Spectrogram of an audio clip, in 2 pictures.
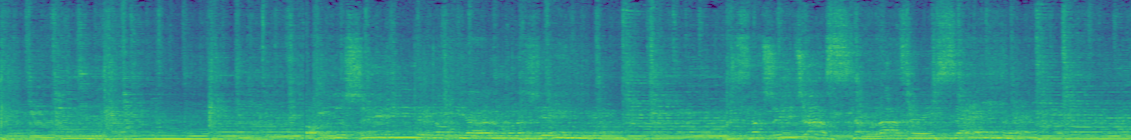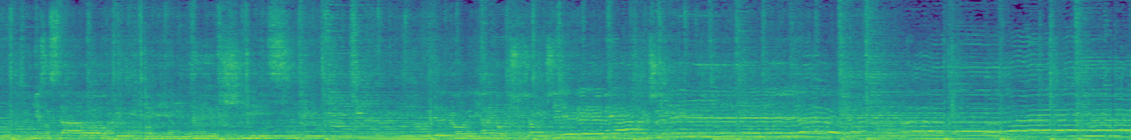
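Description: Live acoustic band music: two acoustic guitars strumming and a cajon keeping the beat, with a male voice holding a long wavering high note near the end.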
